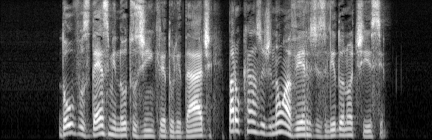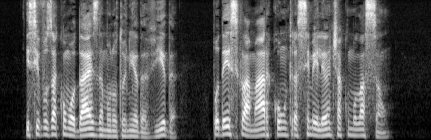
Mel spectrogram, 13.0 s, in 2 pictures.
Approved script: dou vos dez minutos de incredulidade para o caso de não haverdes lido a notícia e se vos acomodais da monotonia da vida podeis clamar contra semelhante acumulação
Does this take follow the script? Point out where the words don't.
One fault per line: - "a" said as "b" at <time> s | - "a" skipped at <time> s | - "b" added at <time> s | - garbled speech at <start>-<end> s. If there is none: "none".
none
